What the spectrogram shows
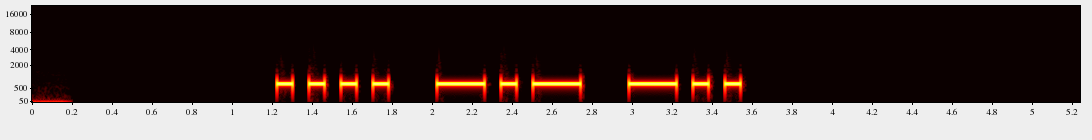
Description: Morse code, heard as a keyed tone, about 15 wpm, 700 Hz. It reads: HKD
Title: USA Call Sign Postfixes - 3 Letters 15wpm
